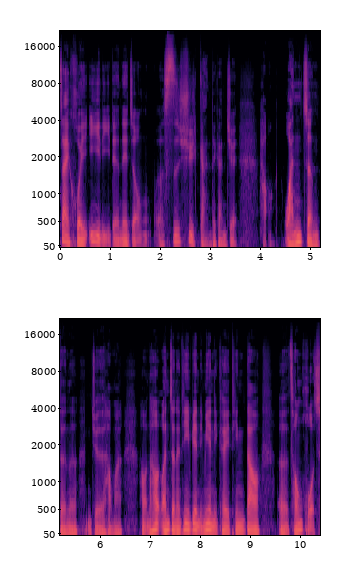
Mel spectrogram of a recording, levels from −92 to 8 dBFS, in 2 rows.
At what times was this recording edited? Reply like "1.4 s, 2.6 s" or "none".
4.4 s, 5.7 s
